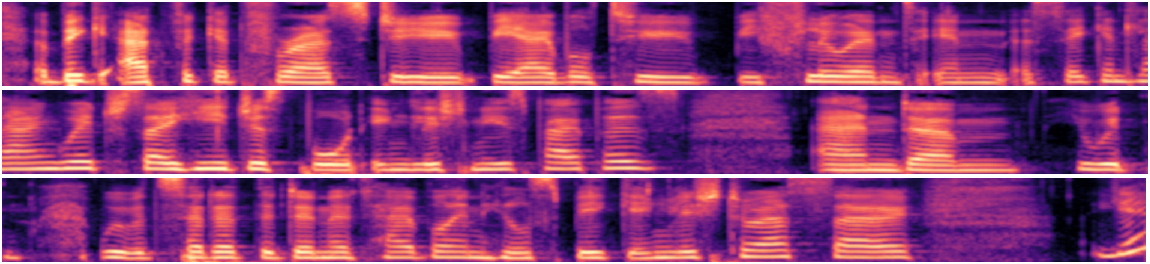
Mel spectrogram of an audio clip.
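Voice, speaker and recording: A woman's voice: medium pitch, clear, resonant tone, dry recording, studio quality. Afrikaans-accented woman telling her story. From South Africa. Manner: chatty, laughs often, many um fillers. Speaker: podcast guest. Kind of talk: conversational interview storytelling.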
